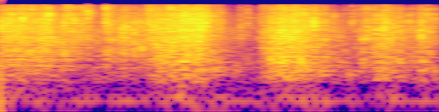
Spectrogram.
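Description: Plastic poly mailer bag crinkling as it is set down and pressed flat by hand, in two stretches with a short pause between.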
